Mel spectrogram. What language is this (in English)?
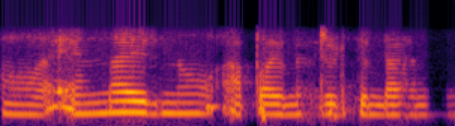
Malayalam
